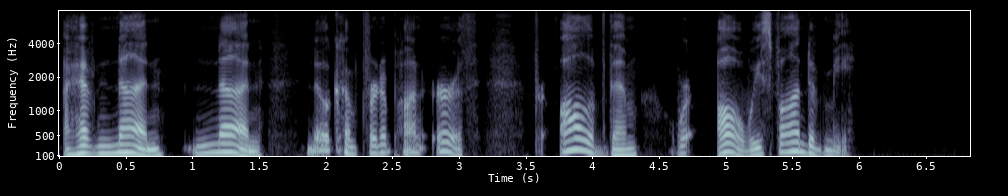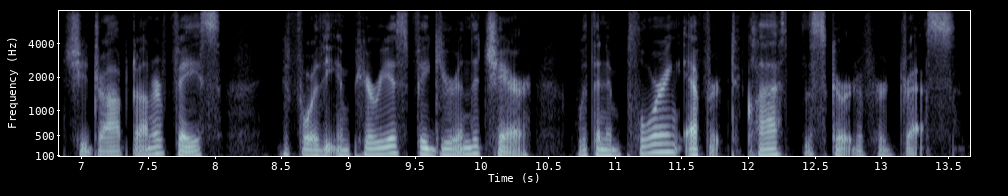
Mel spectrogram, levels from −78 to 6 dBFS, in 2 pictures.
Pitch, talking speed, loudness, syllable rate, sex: 130 Hz, 175 wpm, -23 LUFS, 5.2 syllables/s, male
